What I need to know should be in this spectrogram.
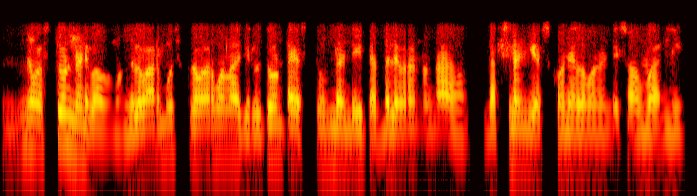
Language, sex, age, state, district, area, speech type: Telugu, male, 18-30, Andhra Pradesh, Sri Satya Sai, urban, conversation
